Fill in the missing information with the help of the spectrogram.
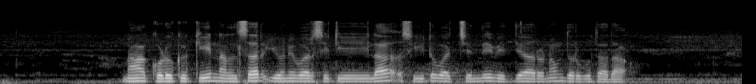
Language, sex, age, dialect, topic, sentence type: Telugu, male, 18-24, Telangana, banking, question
